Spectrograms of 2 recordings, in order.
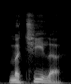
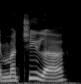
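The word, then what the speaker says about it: mochila: I'd call out MOA definitely stressing Chi there perfect you found the stress syllable again all right and this time because that stressed syllable is the second to last syllable and moila ends in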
